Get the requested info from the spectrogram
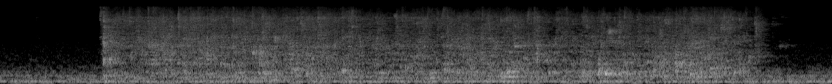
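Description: Water poured steadily from a jug into a glass container, starting abruptly about a second in and stopping shortly before the end.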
